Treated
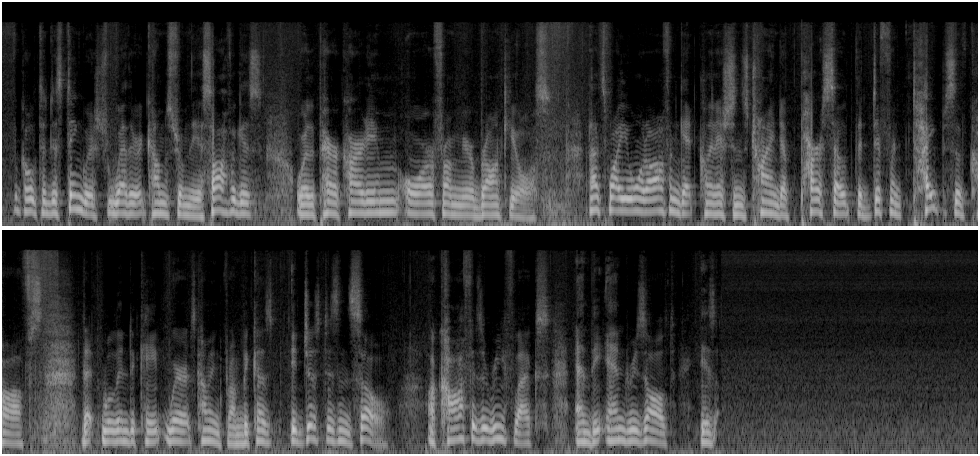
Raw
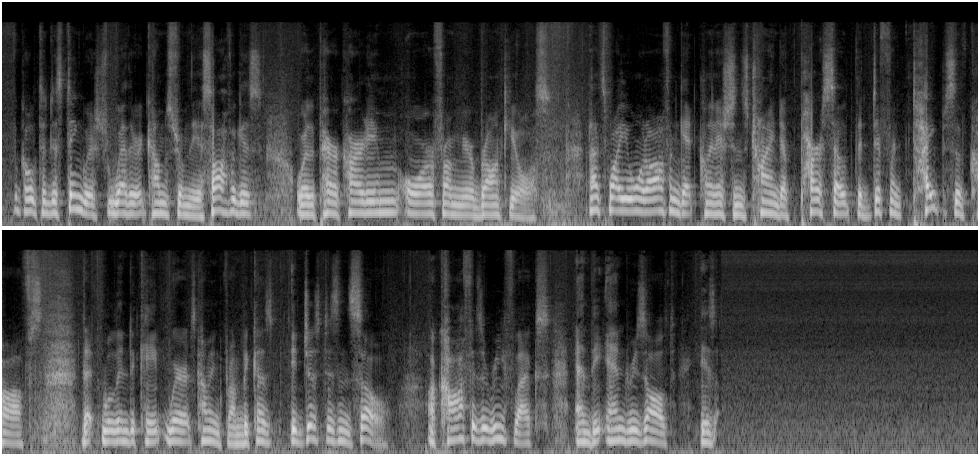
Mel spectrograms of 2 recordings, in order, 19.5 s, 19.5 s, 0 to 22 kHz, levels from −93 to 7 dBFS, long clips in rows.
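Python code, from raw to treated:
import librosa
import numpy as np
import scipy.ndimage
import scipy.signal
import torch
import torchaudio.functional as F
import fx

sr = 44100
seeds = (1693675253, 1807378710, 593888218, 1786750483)

y = fx.high_shelf(x, sr, hz=6300.0, db=fx.steps((0.0, 8.0), (10.32, -5.5), (11.37, 2.0)))
y = y * 10.0 ** (-9.0 / 20.0)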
